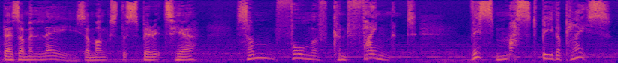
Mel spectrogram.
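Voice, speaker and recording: An actor playing a refined, earnest scholarly necromancer in a video game, with formal, eloquent and carefully worded speech. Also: male voice, medium pitch, takes it slowly, a little hiss or hum. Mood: composed, fascinated. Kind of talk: video game dialogue acting. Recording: music behind the voice.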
